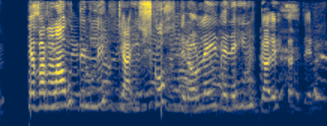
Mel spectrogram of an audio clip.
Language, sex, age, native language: Icelandic, female, 12, Icelandic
